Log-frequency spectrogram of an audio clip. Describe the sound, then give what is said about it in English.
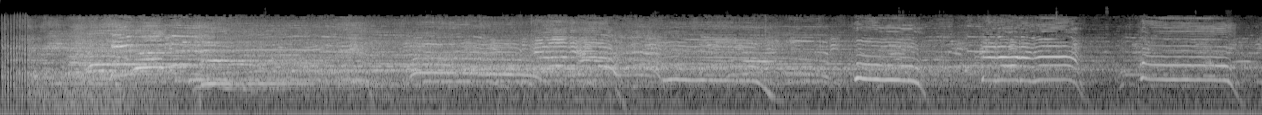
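A loud crowd boos and jeers continuously at people as they walk in, many voices overlapping in drawn-out, sliding calls that rise and fall in waves throughout. “First, as they were walking in, you hear boos ringing.”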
